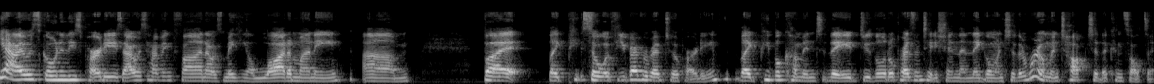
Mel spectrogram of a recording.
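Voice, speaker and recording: A woman with an American accent, animated in tone, fairly low in pitch with ordinary variation, at a very fast pace. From New Hampshire, US. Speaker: relationship coach. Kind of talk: podcast interview.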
